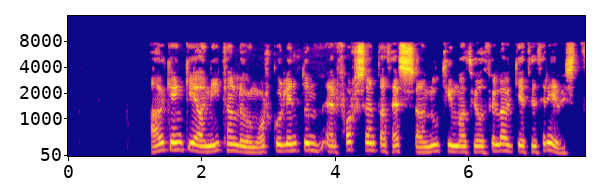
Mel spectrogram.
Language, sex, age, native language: Icelandic, male, 70-79, Icelandic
